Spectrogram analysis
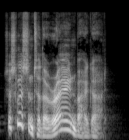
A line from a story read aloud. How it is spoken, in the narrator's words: exclaimed Sir Edward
